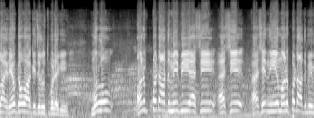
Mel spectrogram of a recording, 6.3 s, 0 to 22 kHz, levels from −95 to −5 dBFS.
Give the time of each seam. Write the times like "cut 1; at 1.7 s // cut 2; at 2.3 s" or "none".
none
